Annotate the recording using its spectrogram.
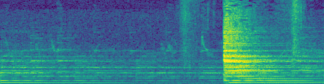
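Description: A bell-like note from the anime's soundtrack, struck once and ringing faintly as it dies away, then struck again near the end.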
